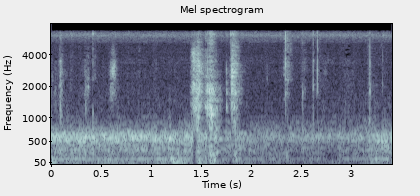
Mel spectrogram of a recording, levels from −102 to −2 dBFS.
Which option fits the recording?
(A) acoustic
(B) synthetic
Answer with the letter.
A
